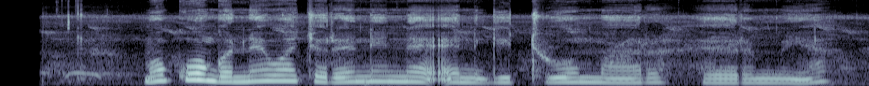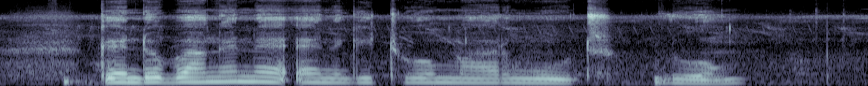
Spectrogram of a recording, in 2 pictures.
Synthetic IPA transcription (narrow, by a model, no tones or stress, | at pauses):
mɔkwoŋɡonɛwat͡ʃɔɾɛnɪnɛʔɛnɡitwomarhɛɾmɪa | kendobaŋɛnɛʔɛnɡitwomarŋut | dwoŋ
